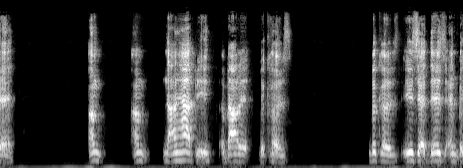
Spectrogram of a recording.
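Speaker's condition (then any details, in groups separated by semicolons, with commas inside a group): Cerebral palsy; lifelong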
